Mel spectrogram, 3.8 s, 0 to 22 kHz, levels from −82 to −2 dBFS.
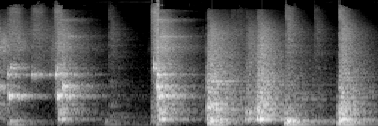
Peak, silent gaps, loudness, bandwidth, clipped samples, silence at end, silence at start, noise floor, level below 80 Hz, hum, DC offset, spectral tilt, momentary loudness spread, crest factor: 0 dBFS; none; -14 LUFS; over 20 kHz; under 0.1%; 0.05 s; 0 s; -42 dBFS; -34 dBFS; none; under 0.1%; -4 dB/octave; 12 LU; 16 dB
